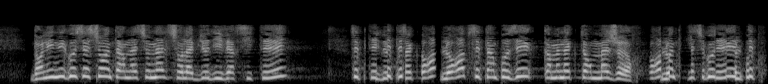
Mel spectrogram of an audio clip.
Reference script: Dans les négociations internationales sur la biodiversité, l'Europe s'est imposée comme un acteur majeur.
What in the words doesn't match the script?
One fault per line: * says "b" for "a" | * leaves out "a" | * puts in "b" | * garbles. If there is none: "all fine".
* garbles
* garbles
